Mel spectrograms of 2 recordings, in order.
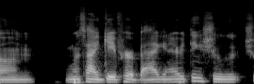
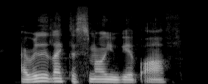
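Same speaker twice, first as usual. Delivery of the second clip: put-on smirking tone. Cashier retelling what a customer said after being rung up, mimicking a smirk. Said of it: "with a smirk on her face".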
